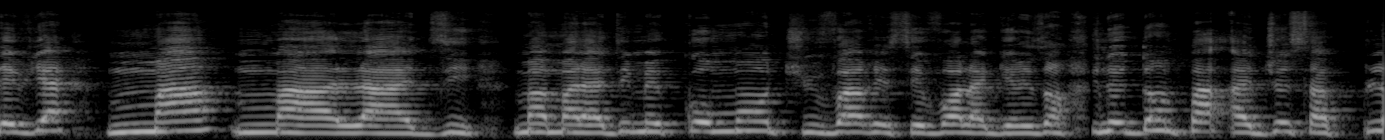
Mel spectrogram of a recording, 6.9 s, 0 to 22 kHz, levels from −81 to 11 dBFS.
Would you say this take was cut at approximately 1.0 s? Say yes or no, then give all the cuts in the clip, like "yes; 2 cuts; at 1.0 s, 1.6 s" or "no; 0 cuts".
no; 1 cut; at 5.6 s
